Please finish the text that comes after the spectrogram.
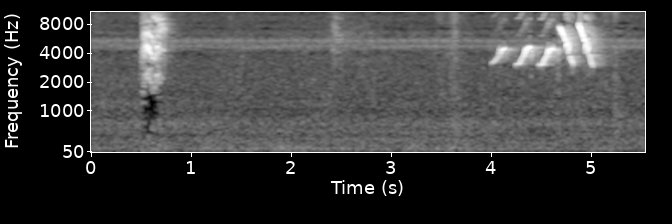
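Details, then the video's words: Caged double-collared seedeater, trained to warm up for song contests with a female present: after one sharp click-like note, a quick series of four or five clear rising whistled notes near the end, over a steady faint hiss. "ESQUENTAR COLEIRO TUI TUI"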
